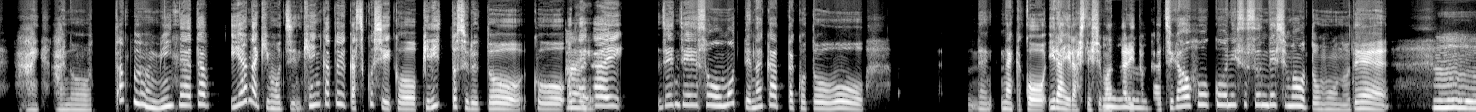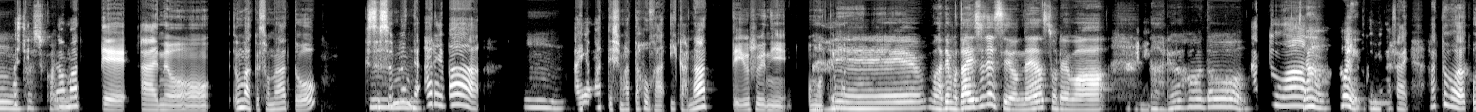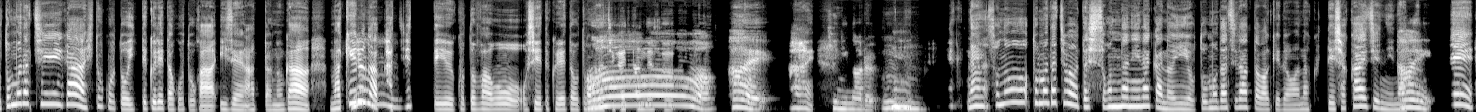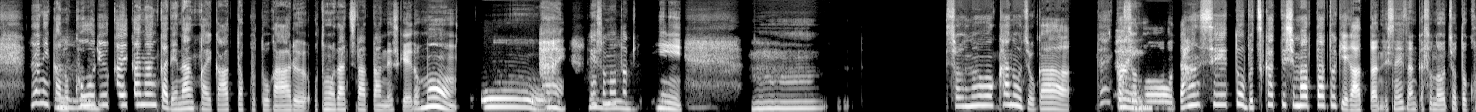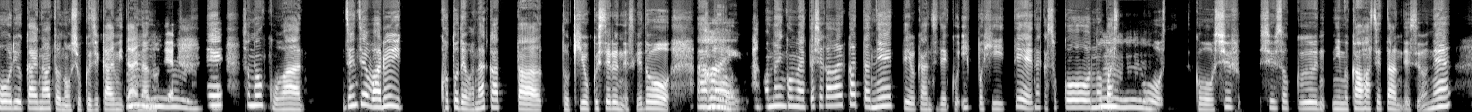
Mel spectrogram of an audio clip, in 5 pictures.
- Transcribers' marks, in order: other noise; other background noise; drawn out: "ああ"
- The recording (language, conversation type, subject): Japanese, podcast, うまく謝るために心がけていることは？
